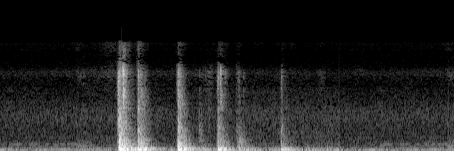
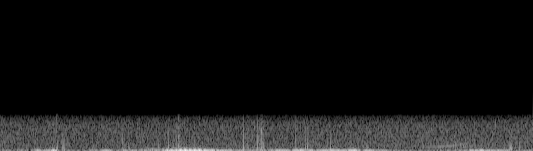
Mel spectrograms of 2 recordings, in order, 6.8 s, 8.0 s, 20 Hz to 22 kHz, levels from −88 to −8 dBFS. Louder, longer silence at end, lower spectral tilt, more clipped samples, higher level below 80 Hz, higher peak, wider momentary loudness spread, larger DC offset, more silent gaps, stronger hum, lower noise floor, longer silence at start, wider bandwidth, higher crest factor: first, -20 LUFS vs -42 LUFS; first, 1.2 s vs 0 s; second, -7 dB/octave vs -15 dB/octave; neither; first, -24 dBFS vs -32 dBFS; first, 0 dBFS vs -10 dBFS; first, 27 LU vs 16 LU; second, under 0.1% vs 0.3%; neither; neither; second, -45 dBFS vs -49 dBFS; about the same, 0 s vs 0 s; first, 6.8 kHz vs 1 kHz; about the same, 22 dB vs 18 dB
